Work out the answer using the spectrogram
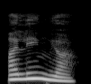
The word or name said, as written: ಅಲಂಗ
